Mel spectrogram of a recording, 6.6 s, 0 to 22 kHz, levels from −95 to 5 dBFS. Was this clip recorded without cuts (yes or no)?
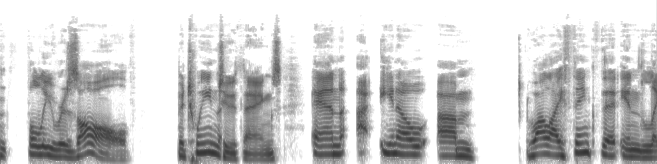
no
